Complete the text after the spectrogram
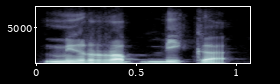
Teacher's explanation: Karena yang benar dibacanya mir rabbika. Mir rabbika tanpa didengung juga ya, tanpa digunah juga.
